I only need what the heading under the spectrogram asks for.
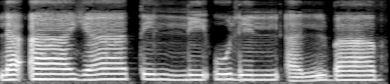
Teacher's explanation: تنوین کا جو نون ساکن ہے وہ اگلے لام میں کمپلیٹ مرج ہو گیا، تو یہاں پہ ہے ادغام بغیر غنہ، تو ہم بالکل غنہ نہیں کریں گے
